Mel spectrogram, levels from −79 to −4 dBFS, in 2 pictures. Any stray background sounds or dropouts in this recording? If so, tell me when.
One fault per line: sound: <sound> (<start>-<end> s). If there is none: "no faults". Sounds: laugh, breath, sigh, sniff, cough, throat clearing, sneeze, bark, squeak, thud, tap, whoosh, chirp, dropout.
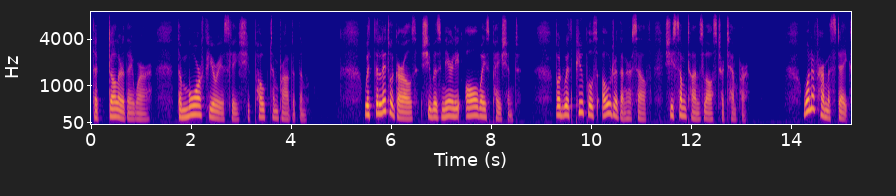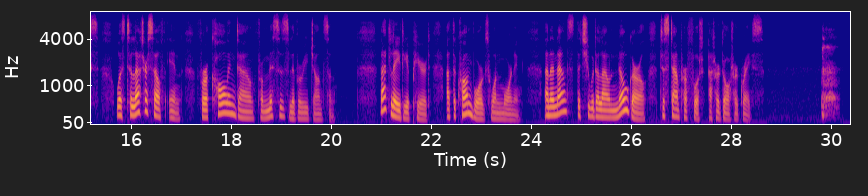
sound: cough (29.8-30.2 s)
